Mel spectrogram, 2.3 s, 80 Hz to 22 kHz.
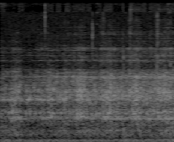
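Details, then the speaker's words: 2006 Chevrolet Impala hub assembly removed and spun slowly by hand: dry, gritty rasping with faint irregular clicks. The hub showed heat from friction. Any noise when the wheel is turned means a worn wheel bearing; it causes a low hum when driving. "a little different sound when there's no pressure on it like when the wheel is on are you going down the road is a little different sound but you're not supposed to hear anything when you turn that wheel better that's one way you could tell the wheel bearing is bad"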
